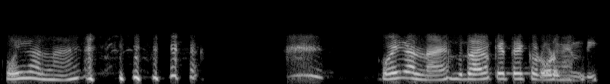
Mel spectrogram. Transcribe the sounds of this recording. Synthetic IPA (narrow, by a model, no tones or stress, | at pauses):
koːiːɡəlnaːɛː | koːiːɡəlnaːɛːbəd̪aːjoːkɪt̪eːkəɾoːɽmẽːnd̪iː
